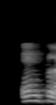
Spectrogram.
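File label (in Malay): "enklaf", Malay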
